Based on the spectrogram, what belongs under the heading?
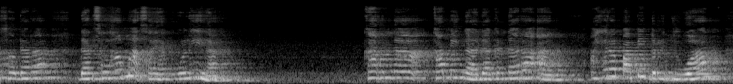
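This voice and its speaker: Woman, middle-aged, Jakarta accent, church testimony, lively storyteller, long hall reverb, distant from the mic. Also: high-pitched, slight background noise. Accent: Jakarta Indonesian. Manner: lively storytelling, often addressing listeners as brothers and sisters. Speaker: physician giving a church testimony. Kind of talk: personal testimony. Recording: echoey hall, voice from far off.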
